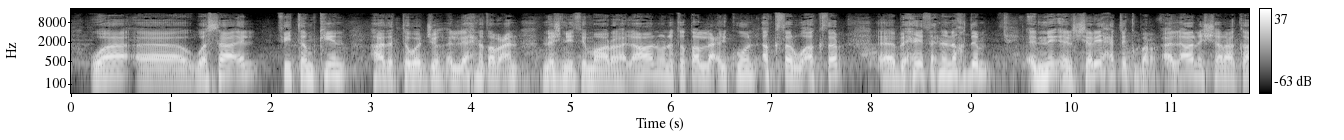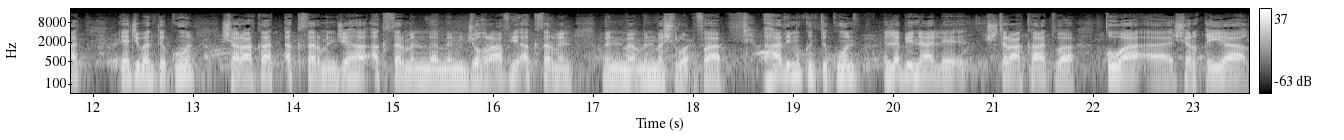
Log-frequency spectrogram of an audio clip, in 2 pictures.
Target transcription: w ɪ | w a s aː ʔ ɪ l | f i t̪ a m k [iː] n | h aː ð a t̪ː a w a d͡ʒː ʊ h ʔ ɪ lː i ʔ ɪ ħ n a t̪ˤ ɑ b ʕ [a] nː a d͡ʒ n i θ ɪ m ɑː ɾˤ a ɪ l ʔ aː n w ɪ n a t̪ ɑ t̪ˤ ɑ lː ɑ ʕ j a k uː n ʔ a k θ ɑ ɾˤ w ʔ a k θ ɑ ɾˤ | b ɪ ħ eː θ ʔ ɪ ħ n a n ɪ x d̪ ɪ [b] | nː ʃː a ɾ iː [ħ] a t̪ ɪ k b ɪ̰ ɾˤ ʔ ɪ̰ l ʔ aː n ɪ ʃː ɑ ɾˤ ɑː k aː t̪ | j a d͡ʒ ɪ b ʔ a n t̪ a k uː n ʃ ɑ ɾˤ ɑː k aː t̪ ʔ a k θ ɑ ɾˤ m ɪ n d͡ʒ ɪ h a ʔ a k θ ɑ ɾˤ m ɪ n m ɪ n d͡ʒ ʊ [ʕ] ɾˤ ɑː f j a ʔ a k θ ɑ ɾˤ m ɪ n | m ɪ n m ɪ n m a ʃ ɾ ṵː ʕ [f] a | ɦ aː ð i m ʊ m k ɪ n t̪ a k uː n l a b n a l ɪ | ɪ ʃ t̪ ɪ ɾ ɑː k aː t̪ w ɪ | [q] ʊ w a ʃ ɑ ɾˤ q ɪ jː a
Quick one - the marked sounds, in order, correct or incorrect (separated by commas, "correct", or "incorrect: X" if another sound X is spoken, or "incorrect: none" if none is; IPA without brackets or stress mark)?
correct, incorrect: ɑ, incorrect: m, correct, incorrect: ɣ, correct, correct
